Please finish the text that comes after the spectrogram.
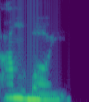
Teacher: perubahan vokal belakang Madya o atau o ke vokal depan tinggi I maka oi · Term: diftong, diftongnya adalah OI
